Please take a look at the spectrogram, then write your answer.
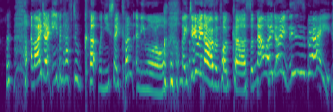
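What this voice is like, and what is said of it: English regional accent, London-Birmingham blend. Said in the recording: “this lovely accent you can hear that's a combination of London, Birmingham, and farmers”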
